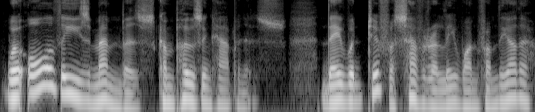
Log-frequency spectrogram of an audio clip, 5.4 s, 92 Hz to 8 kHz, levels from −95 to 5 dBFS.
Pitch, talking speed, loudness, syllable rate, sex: 140 Hz, 155 wpm, -20 LUFS, 5.7 syllables/s, male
